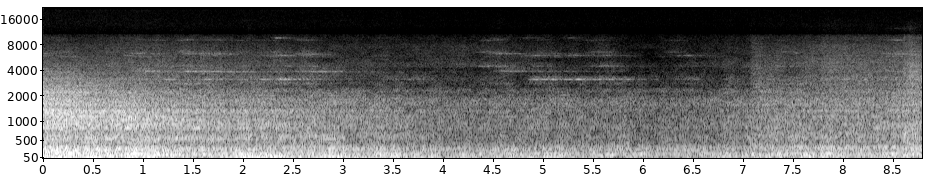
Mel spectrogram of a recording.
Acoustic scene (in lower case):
street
